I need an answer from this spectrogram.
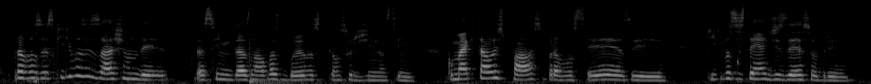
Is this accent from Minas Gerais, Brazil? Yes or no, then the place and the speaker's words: no; Lajeado, Rio Grande do Sul, Brazil; Arroio do Meio, lá perto da minha terra, Lajeado, eu moro de lá.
